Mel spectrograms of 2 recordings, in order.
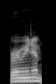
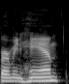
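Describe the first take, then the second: First: It is said with a British pronunciation. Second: It is said with an American pronunciation. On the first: It names the city in England. The speaker calls it right. "Birmingham, U K. Birmingham" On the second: It names the city in Alabama. The speaker calls it wrong. "not Birmingham. Got a lot of flack for calling it Birmingham"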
